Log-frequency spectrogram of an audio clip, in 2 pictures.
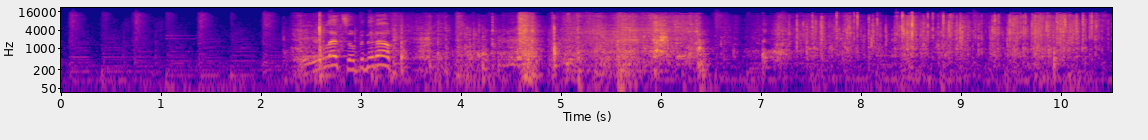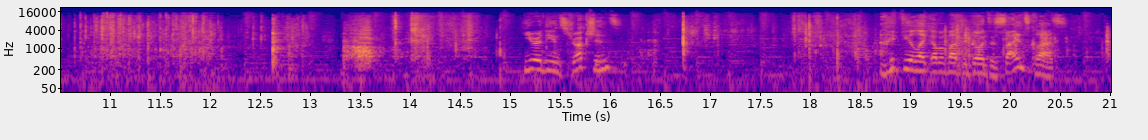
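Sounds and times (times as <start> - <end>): cardboard and packaging rustling: 2.2 - 15.0, 15.7 - 21.0
plastic pieces clattering: 2.5 - 13.0, 16.3 - 21.0.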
